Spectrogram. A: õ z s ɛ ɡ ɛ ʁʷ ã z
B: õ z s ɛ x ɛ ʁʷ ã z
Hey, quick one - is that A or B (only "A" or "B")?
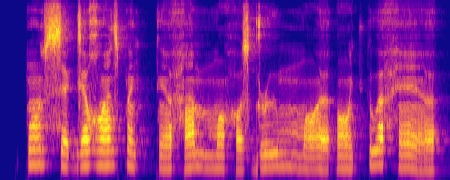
A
